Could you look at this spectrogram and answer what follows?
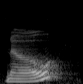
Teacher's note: our jaw closes a little bit and our lips and our tongue relax a little bit as we finish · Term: diphthong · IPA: /oʊ/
